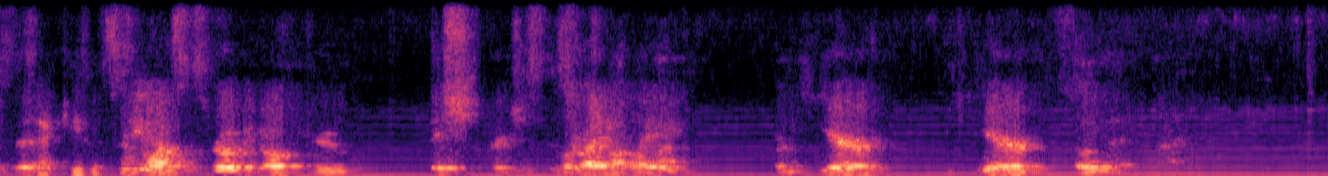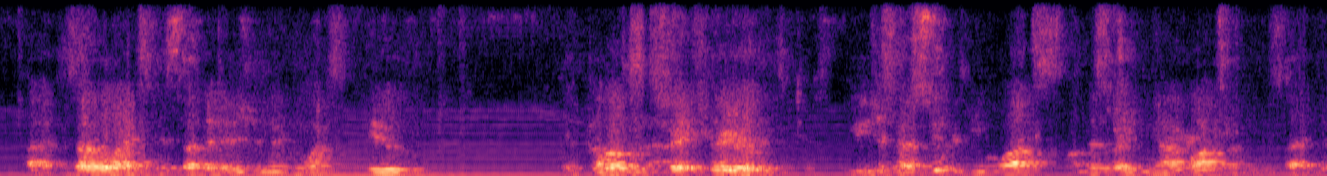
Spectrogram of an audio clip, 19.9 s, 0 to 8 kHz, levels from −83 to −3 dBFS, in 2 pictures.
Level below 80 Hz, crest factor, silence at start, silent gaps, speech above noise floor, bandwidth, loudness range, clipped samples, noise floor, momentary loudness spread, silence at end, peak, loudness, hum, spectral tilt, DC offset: -42 dBFS; 20 dB; 0 s; none; 25 dB; 8 kHz; 4 LU; under 0.1%; -45 dBFS; 22 LU; 0 s; -2 dBFS; -20 LUFS; none; -6 dB/octave; under 0.1%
